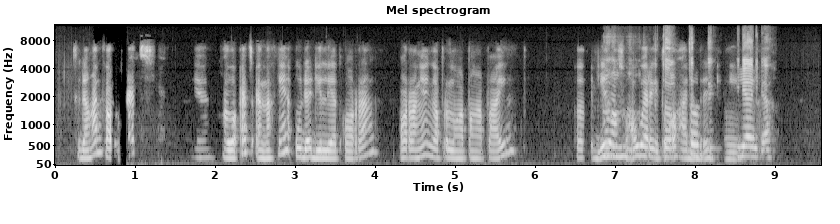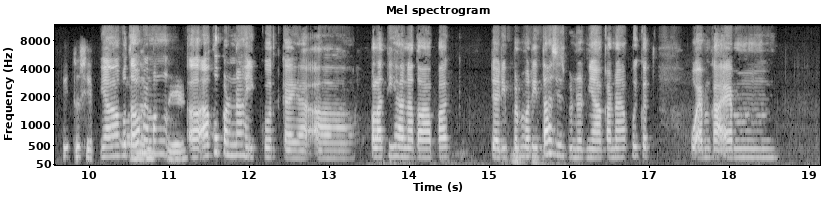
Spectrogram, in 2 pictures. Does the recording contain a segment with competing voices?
Yes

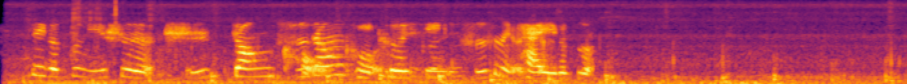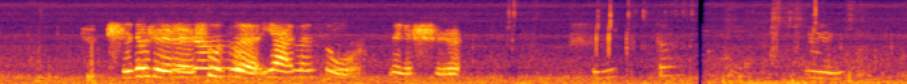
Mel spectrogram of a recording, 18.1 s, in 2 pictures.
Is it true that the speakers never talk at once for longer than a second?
No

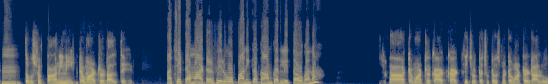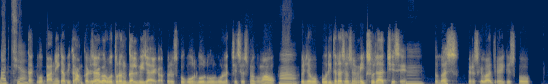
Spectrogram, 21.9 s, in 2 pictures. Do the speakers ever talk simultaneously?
No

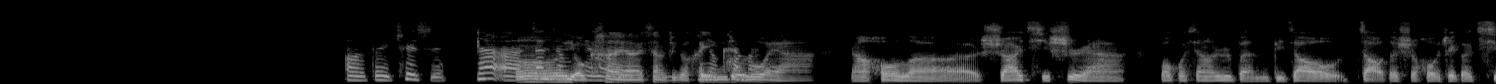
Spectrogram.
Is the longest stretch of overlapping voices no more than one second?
No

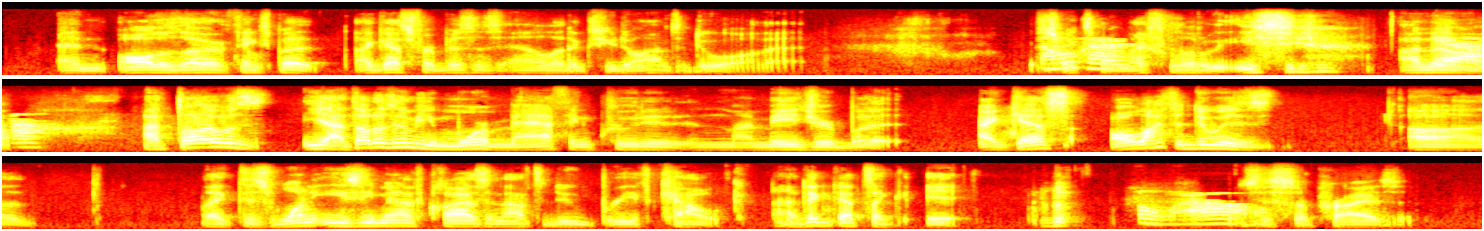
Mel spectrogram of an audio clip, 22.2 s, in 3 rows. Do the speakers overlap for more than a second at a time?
No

